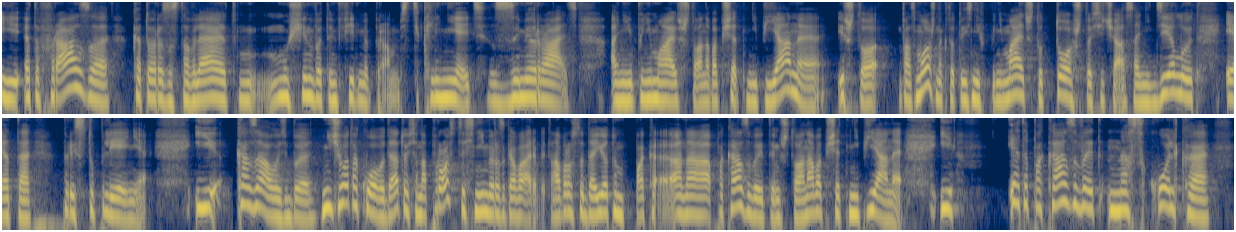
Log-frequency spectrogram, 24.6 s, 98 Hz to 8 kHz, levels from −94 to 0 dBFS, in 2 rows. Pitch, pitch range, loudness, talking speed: 185 Hz, 170-215 Hz, -23 LUFS, 155 wpm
